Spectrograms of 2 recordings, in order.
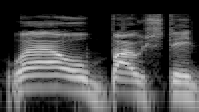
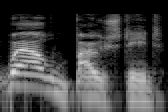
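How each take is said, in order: First: Sarcastic "Well boasted", leaning on "Well"; mocking praise. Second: Sarcasm that settles back; mild mock praise. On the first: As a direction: jeer at the boy's boast. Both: A narrator's reading. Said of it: "At this all laughed aloud".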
